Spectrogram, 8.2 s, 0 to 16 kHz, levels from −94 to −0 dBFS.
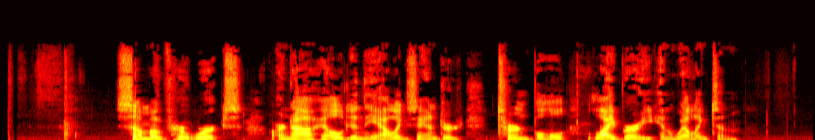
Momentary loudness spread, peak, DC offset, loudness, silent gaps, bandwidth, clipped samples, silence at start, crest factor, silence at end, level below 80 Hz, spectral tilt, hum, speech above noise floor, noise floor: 17 LU; 0 dBFS; under 0.1%; -23 LUFS; none; 11.5 kHz; under 0.1%; 0.65 s; 24 dB; 0.8 s; -58 dBFS; -4 dB/octave; none; 42 dB; -65 dBFS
